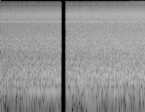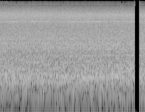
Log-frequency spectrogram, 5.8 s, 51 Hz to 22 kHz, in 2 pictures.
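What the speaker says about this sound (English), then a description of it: "this is the Bridgeport VMC3020 high-speed machining center." A Bridgeport VMC3020 high-speed vertical machining center with a GE Fanuc controller runs with a steady, loud, whooshing whine and hum, interrupted twice by brief cuts to silence.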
